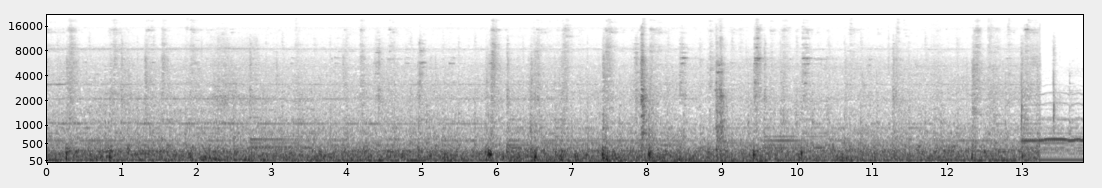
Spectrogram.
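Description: Indian Railways train in motion, a loud continuous rumble with rhythmic wheel clatter and occasional clicks over rail joints, steady throughout with no talking.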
